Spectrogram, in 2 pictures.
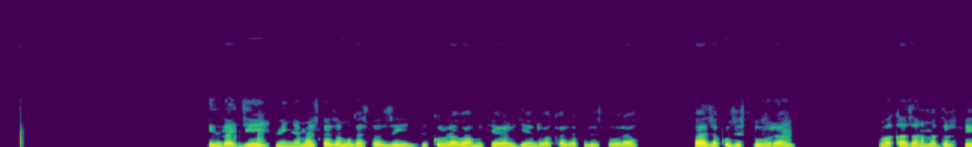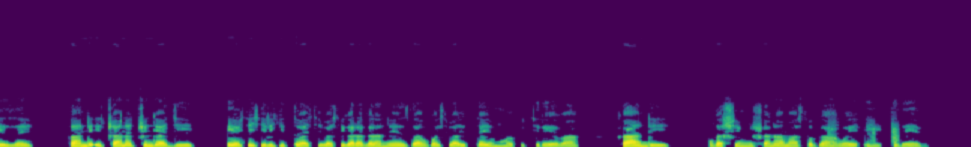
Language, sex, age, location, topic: Kinyarwanda, female, 18-24, Musanze, agriculture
